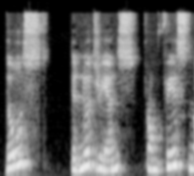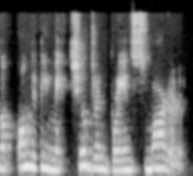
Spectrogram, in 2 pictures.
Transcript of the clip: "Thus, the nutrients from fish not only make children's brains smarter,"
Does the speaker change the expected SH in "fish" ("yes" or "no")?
yes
